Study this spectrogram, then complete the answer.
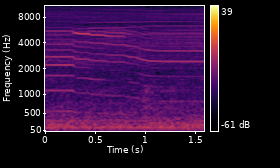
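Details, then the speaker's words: Brushless RC motor spun up on a SkyRC motor analyzer at full throttle with no boost. A clean, steady high-pitched whine holding one pitch; runs smoothly and healthy, with a brand-new motor expected to reach about 30,000 to 36,000 RPM. "So we find anywhere, a brand new motor will rev anywhere up to about 30 to 36,000 without boost and cleanly, and that was nice and it sounded good."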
